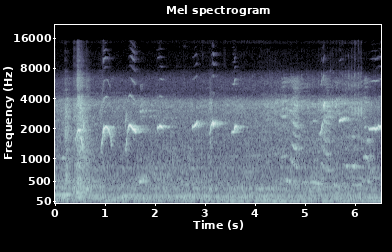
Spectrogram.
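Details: Parrot calling "Mithu": short, clear whistled notes at an even pitch, repeated roughly every half second for about four seconds, then softer, rougher chirps and a rising final whistle.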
